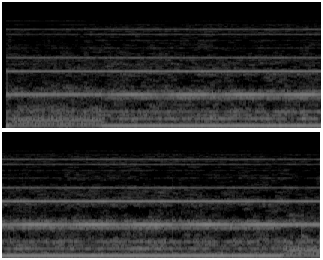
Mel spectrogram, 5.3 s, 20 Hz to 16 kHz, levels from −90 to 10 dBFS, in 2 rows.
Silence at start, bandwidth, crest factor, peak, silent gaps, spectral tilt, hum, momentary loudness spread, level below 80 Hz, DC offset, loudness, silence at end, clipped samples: 0.05 s; 9.4 kHz; 12 dB; -28 dBFS; none; -4 dB/octave; none; 5 LU; -60 dBFS; under 0.1%; -41 LUFS; 0 s; under 0.1%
